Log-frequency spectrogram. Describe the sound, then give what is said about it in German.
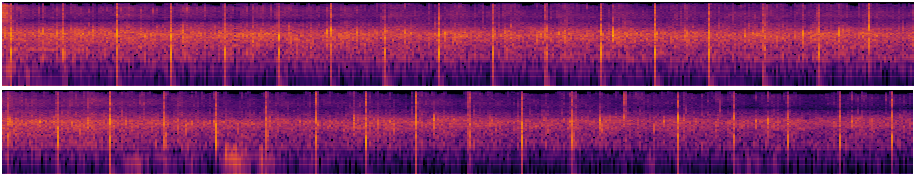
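An audience applauds its pastors steadily, many hands clapping in a dense, sustained wash with sharper individual claps standing out throughout; no one speaks over it. “Lasst uns doch unseren Pastoren einen großen Applaus geben, einfach Danke sagen, dass wir sie haben, okay?”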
